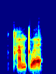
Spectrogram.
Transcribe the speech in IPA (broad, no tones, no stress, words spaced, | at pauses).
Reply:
qʰẽmtʷɛ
